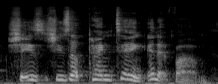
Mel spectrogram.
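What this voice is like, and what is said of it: American attempting British accent. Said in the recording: “I'm gonna try to use a British accent too. ... would give you maybe a six out of ten. ... definitely not the worst that an American has said”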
